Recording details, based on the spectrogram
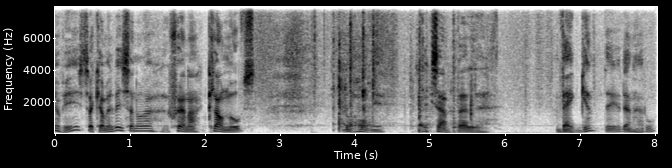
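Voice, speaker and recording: Long, frequent pauses break up the fairly slow speech as loud background noise plays. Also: man. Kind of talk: scripted drama dialogue, rambling anecdote. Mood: self-satisfied, chatty. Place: kitchen.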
